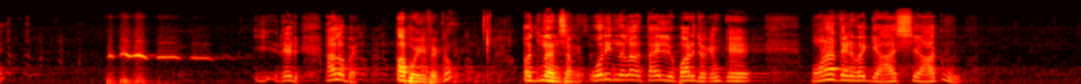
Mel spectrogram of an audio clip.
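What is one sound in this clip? A man sings with feeling into a microphone, heard through loudspeakers.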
